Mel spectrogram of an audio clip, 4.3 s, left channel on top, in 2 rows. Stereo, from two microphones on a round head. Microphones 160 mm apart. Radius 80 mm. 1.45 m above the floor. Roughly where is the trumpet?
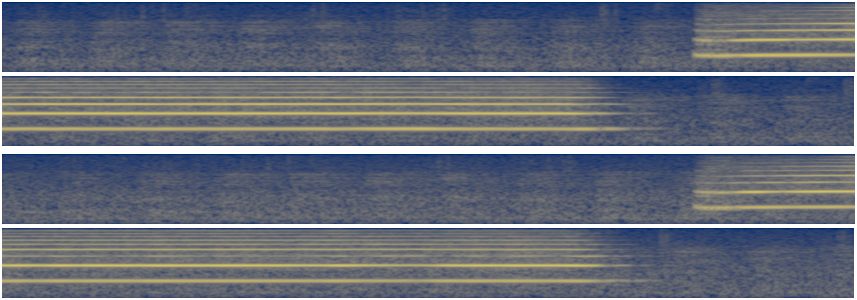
Centre.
